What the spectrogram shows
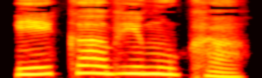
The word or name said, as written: ಏಕಾಭಿಮುಖ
